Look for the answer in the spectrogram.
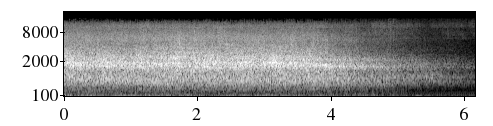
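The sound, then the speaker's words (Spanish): A diesel train at Goring-on-Thames rumbles past with a broad, steady roar and faint rhythmic wheel clatter, holding loud for several seconds before gradually fading away at the end. No voices are heard. “Es más, era una un tren diésel en Goring on Thames.”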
